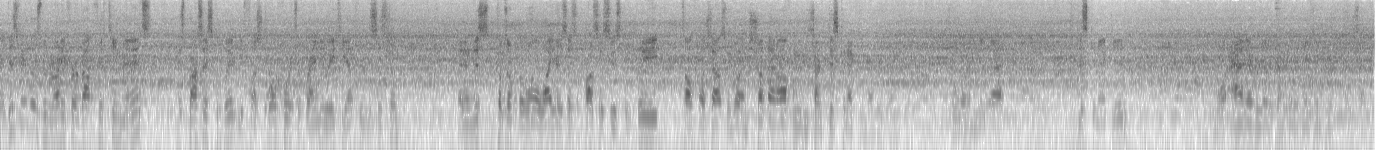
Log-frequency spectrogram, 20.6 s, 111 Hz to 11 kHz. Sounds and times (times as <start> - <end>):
Speech: 0.0 - 6.0, 6.9 - 13.5, 14.2 - 15.6, 16.2 - 17.0, 18.2 - 20.6.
